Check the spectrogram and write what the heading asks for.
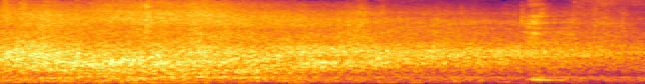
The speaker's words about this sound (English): Well, I couldn't hear myself think over the noise of the trucks. There are so many trucks. Well, the truck's gone.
